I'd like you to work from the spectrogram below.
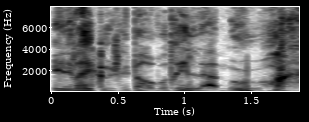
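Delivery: very low, deep put-on politician voice; Chirac voice. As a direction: drop the voice deep and grave like an old statesman. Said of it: "Fais, fais un petit peu de Chirac".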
